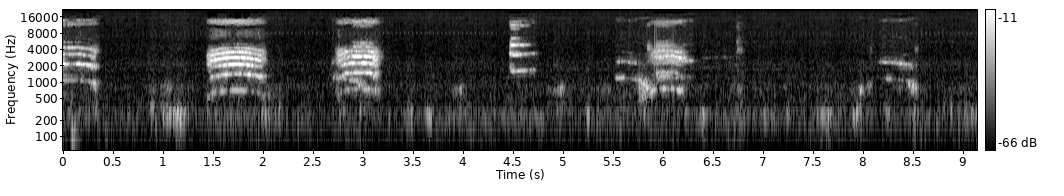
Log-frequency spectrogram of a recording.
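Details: Kittens at bedtime, born August 29th, giving a burst of high wavering meows: three strong mews in the first three seconds, then softer, shorter squeaky calls, over low room noise.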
